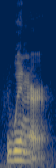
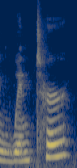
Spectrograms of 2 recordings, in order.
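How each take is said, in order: First: The T in the middle is dropped. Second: The T in the middle is clearly pronounced. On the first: "when native speakers speak fast" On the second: "with a clear T if they're enunciating clearly"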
